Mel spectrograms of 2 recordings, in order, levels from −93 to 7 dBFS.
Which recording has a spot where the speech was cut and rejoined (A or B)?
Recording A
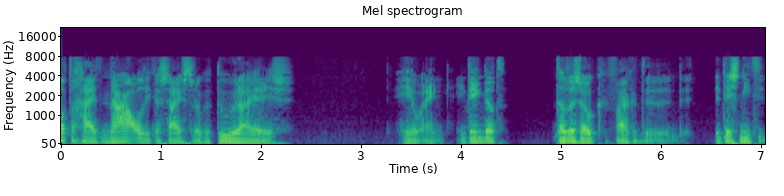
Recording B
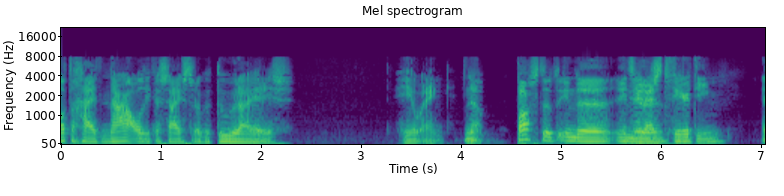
B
